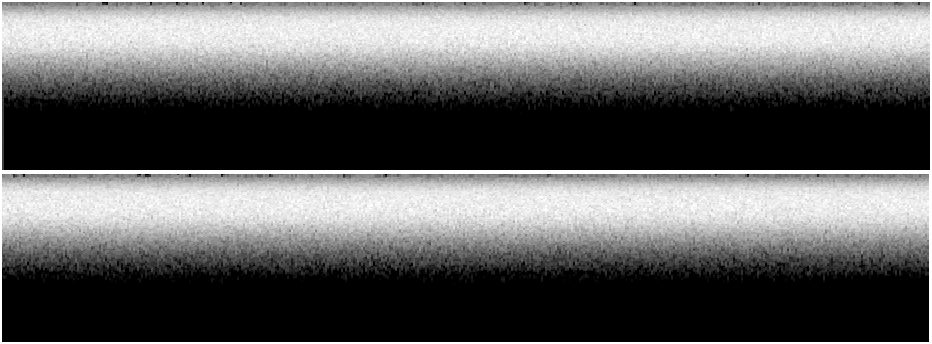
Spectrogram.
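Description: Steady, unbroken high-pitched hiss like cicadas; a simulation of hissing tinnitus for comparison with ringing ears.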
